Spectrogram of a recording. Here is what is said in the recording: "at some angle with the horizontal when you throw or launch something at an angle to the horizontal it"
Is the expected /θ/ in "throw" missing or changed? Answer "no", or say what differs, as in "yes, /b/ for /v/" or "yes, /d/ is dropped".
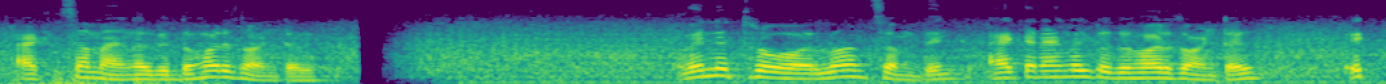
yes, /t/ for /θ/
